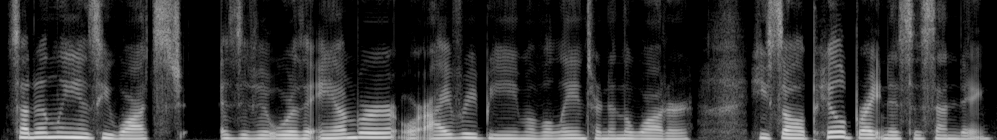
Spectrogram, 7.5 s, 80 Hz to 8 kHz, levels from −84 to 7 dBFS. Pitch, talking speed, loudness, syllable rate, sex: 205 Hz, 200 wpm, -17 LUFS, 5.4 syllables/s, female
